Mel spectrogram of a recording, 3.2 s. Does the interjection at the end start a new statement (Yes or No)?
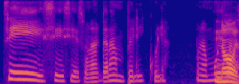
Yes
